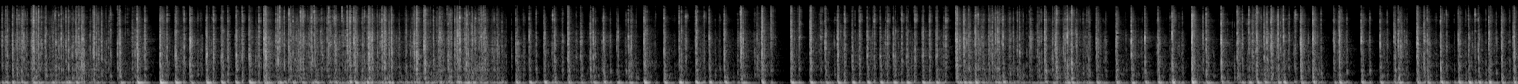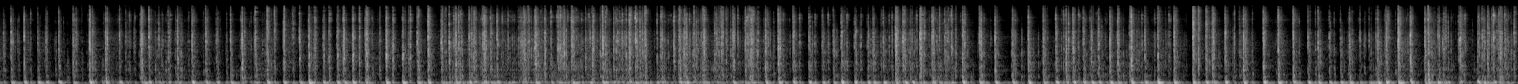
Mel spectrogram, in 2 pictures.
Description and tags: computer keyboard
Computer-Keyboard, keys, writing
